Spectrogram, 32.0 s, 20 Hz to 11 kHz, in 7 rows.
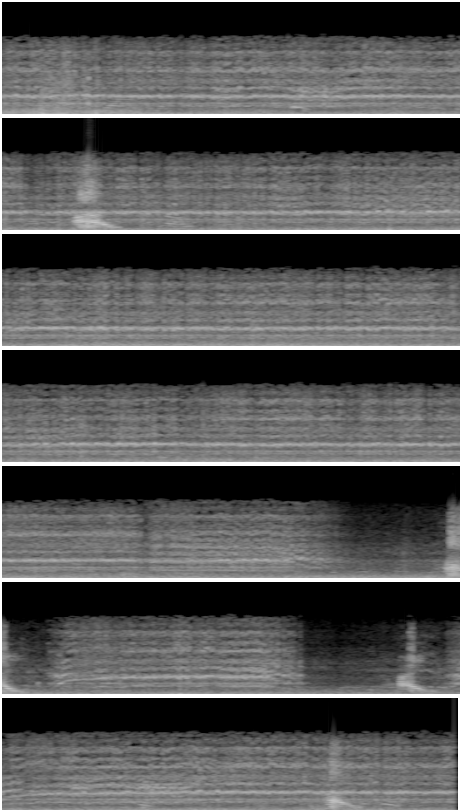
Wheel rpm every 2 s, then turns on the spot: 230, 230, 230, 230, 220, 230, 230, 230, 230, 230, 160, 30, 180, 50, 220, 230.
none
